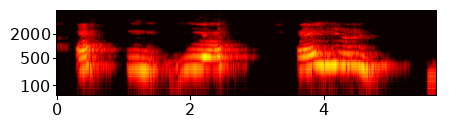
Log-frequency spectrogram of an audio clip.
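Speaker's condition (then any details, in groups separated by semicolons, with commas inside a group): Cerebral palsy; since birth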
